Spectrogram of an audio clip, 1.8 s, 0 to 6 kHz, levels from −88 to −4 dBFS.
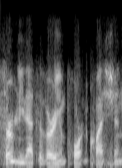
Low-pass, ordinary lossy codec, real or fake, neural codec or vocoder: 5.4 kHz; Opus, 64 kbps; real; none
